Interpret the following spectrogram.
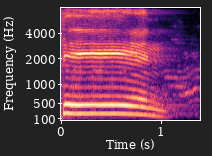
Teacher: এইটার ক্ষেত্রে সিনের ক্ষেত্রে দাঁতের সাথে দাঁত লাগাই, উপরের দাঁত নিচের দাঁতের সাথে লাগাইয়া সিন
